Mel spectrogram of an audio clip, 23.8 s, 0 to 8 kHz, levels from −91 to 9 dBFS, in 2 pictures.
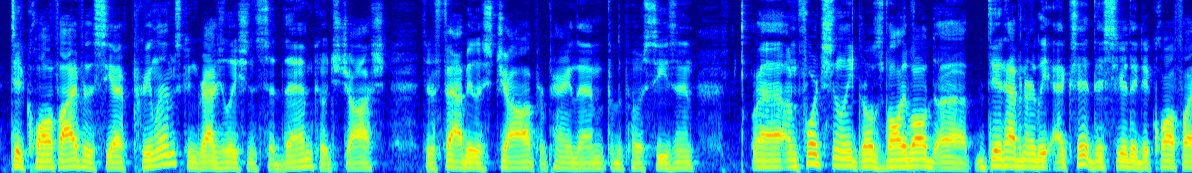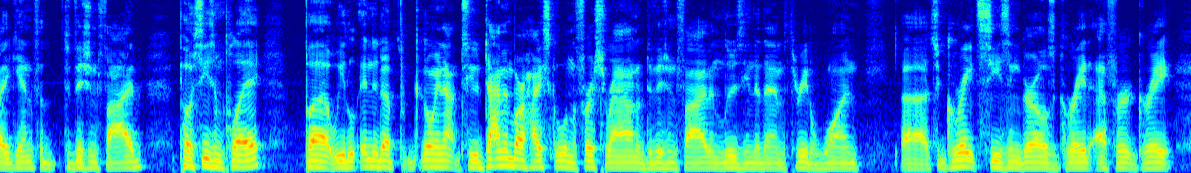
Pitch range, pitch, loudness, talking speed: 95-115 Hz, 100 Hz, -27 LUFS, 190 wpm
